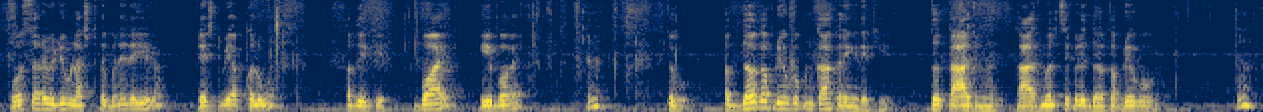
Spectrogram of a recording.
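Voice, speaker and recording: A man's voice: mid-range voice, lively intonation, normal speed, creaky, pauses often, slight background noise. A man teaching English grammar in a video lesson, speaking with a Hindi accent and repeating key words as he asks rhetorical questions. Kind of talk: classroom-style video lesson.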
